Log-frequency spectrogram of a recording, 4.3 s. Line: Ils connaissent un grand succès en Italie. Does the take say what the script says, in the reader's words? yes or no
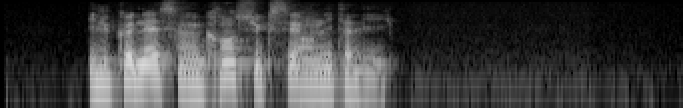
yes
